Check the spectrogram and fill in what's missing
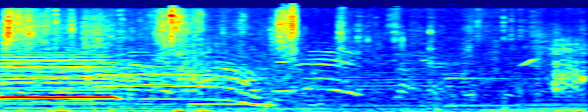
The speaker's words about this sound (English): And they're laughing and singing, and their cowgirl hats are jaunty, their faces smiling, as their sturdy horses scoot down the steep sagebrush hillside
